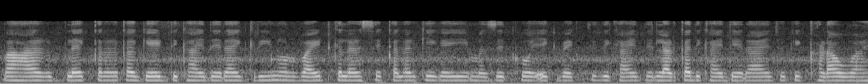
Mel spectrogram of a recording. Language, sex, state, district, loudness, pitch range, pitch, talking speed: Hindi, female, Bihar, Gaya, -18 LUFS, 180-185 Hz, 185 Hz, 240 wpm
